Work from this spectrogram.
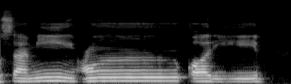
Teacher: نہ مکمل طور پہ تنوین کی جو آواز نون والی ہوتی ہے وہ ظاہر ہوگی، اور نہ ایسا ہوگا کہ بالکل ہی تنوین کی آواز نہیں آئے گی، بلکہ نون غنہ کے انداز میں اسے پڑھا جائے گا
